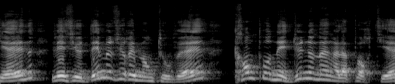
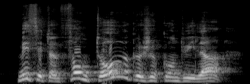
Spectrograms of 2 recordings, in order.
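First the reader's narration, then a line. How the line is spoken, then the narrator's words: Grumbling coachman. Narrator (French): grommela le cocher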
